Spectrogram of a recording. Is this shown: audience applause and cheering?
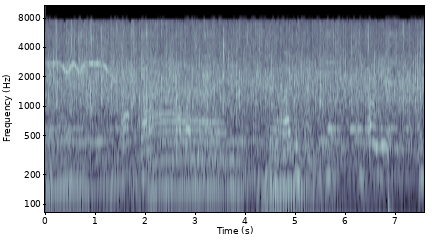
yes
